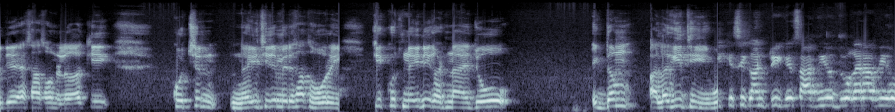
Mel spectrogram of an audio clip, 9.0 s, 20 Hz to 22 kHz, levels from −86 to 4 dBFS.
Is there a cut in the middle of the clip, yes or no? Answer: yes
